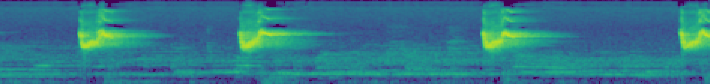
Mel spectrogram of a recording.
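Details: Long-tailed shrike (cendet) giving a lure song to provoke another shrike into singing. Four sharp, rasping, downslurred notes come about one to one and a half seconds apart over a faint steady tone.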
